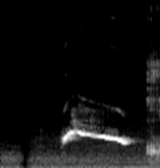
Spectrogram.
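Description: An African grey parrot whistling one long, clear note of about a second, starting about three-quarters of a second in: it jumps up quickly and then slides slowly down in pitch.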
